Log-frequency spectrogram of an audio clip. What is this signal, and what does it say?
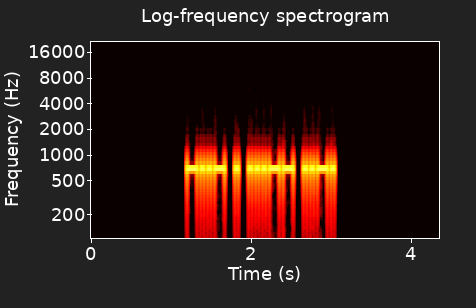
Morse code, heard as a keyed tone, about 28 wpm, 700 Hz. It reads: XE3F
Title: DXCC-100 Call Signs - 4 Characters - 28wpm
